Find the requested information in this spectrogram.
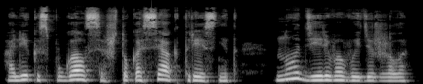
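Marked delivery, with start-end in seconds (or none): none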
